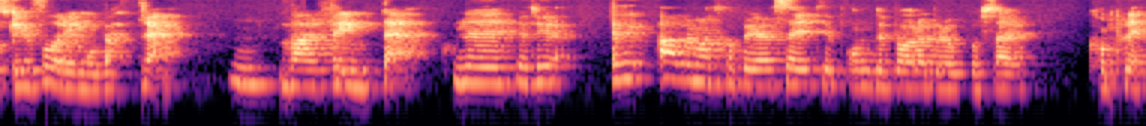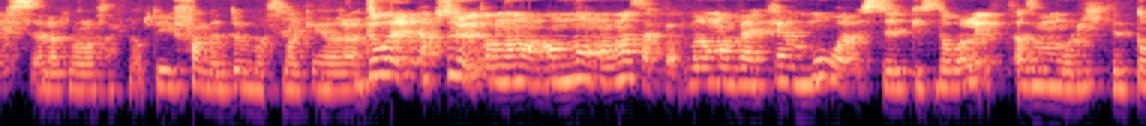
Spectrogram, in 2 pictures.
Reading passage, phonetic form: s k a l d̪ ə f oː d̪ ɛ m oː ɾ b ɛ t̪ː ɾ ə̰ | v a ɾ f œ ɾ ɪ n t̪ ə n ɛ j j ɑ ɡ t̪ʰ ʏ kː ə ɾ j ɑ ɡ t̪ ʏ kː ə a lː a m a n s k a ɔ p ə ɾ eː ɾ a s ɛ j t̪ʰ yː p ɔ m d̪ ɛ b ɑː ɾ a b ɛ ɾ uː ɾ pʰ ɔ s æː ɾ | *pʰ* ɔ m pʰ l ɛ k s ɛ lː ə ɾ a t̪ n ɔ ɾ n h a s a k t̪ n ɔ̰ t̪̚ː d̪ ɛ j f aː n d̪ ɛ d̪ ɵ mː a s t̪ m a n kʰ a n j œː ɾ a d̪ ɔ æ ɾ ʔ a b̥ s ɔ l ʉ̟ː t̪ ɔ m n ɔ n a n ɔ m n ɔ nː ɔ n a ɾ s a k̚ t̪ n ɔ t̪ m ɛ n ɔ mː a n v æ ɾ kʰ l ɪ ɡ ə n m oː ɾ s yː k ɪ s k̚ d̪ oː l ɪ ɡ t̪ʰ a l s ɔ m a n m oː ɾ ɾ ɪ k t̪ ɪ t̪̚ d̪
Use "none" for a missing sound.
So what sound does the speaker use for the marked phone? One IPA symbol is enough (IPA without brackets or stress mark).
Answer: kʰ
